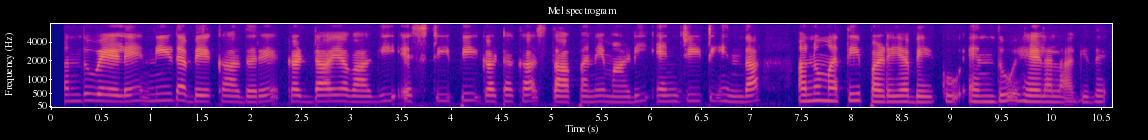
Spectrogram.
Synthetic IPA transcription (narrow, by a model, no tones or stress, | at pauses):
o̞nd̪uʋeːɭe̞niːɽɐbɛːkaːd̪ɐɾe̞kɐɖːaːjɐʋaːɡiʔḛsʈipiɡʱɐʈɐkɐst̪ʰaːpɐne̞maːɽiʔe̞nd͡ʒiːʈiːnd̪ɐ | ɐnumɐt̪ipɐɽɛjɐbe̞ːkuʔe̞nd̪uɦɛːɭɐla̰ːɡid̪e̞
